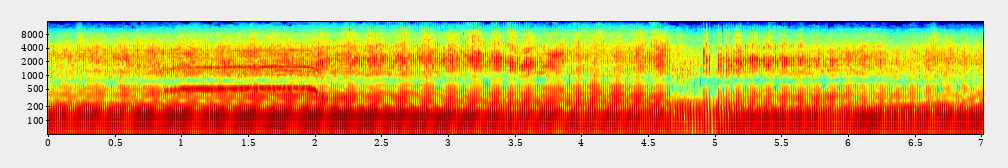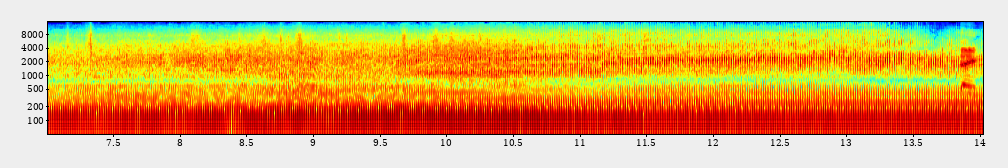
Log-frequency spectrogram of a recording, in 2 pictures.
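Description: Small four-stroke go-kart engine, roughly 125–150 cc, running hard as the kart is driven around. It makes a loud, steady drone, and its pitch dips and comes back up about five seconds in.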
